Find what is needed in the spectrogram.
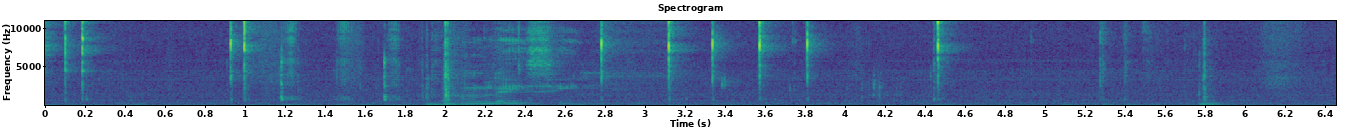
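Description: Computer keyboard being typed on: irregular key clicks, some louder than others, with a short low sound about two seconds in.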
